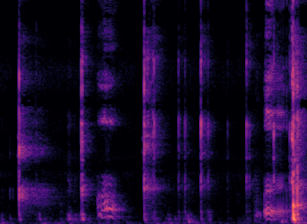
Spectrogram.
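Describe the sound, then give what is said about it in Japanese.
A drink can's stiff, hard-to-open pull tab is worked at, giving a few quiet clicks and scrapes. A sharp, loud snapping crack near the end is the tab opening. “缶のプルトグ開けづらい、開けにくい。開け、お、せーの、”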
